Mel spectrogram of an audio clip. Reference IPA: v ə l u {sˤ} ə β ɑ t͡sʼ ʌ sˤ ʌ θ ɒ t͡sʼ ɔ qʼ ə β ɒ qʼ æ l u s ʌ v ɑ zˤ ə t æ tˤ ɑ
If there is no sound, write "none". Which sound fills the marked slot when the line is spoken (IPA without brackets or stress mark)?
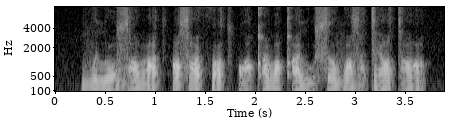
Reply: zˤ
